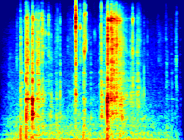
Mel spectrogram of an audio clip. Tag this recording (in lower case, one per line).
coin (dropping)
domestic sounds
